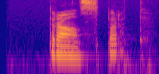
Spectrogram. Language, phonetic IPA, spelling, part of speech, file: Russian, [ˈtranspərt], транспорт, noun, Ru-транспорт.ogg
- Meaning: 1. transport, transportation 2. consignment 3. military transport, train 4. navy transport, supply ship, troop transport, troopship, troop-carrier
